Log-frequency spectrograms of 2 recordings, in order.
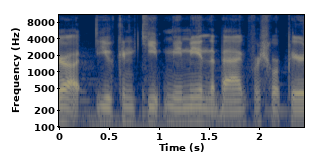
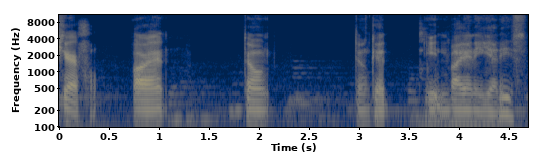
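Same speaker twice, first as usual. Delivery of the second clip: level, flat, deadpan monotone delivery; 2 semitones lower, 4 dB quieter than usual. In a role-play, telling the others to be careful, in a flat monotone. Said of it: "I have very monotone voice".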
